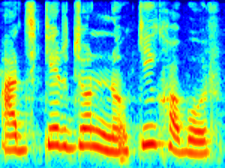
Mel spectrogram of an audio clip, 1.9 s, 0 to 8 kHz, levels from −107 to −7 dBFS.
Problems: constant background noise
